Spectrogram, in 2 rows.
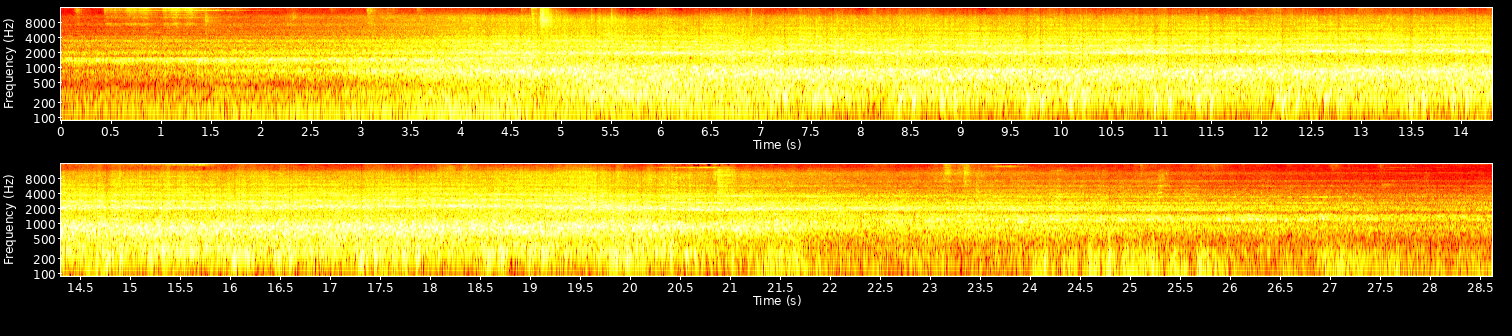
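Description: Diesel-hauled passenger train passing close by: the locomotive grows louder over the first few seconds, then the coaches' wheels rumble and clatter over the rails, with a thin, high wheel squeal from the curved track. The sound drops off about 21 seconds in and fades as the train runs away.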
